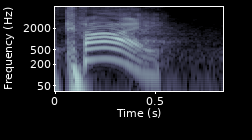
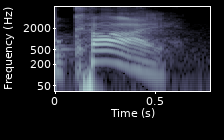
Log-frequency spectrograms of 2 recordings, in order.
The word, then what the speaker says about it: Kai: Charlie Hunnam apparently revealed to fans at the Indiana Comic-Con that his character's name in Rebel Moon is Kai. That's how you say it. It's spelled K-I, so Kai. That's how you say his name.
